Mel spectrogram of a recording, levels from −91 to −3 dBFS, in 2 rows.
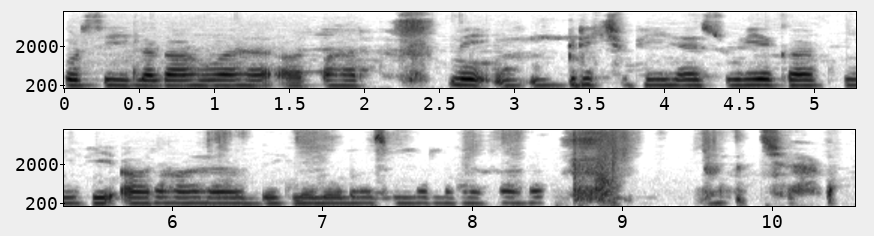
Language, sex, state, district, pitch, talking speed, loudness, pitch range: Hindi, female, Bihar, Kishanganj, 215 Hz, 145 wpm, -18 LUFS, 205-215 Hz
